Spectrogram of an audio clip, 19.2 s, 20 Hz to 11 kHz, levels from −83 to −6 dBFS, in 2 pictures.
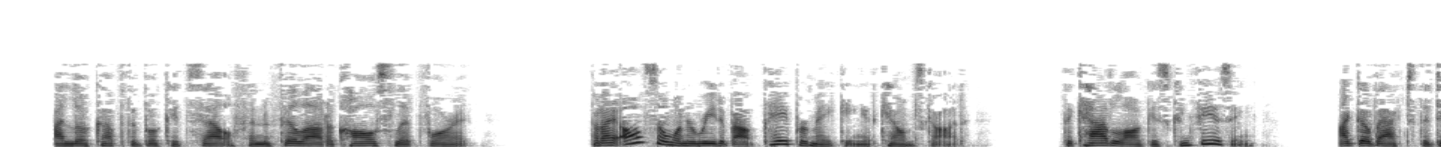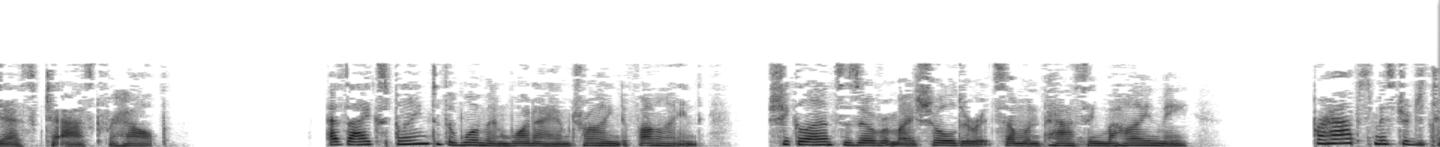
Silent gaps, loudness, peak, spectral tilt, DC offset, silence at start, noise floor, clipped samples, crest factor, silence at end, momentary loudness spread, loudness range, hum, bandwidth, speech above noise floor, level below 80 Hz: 3.46-3.91 s, 6.79-7.04 s, 8.64-8.90 s, 11.01-11.55 s, 17.90-18.20 s; -20 LUFS; -2 dBFS; -7 dB/octave; under 0.1%; 0.35 s; under -90 dBFS; under 0.1%; 18 dB; 0 s; 9 LU; 3 LU; none; 6.6 kHz; over 71 dB; -56 dBFS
